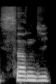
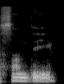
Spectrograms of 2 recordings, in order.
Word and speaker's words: Sandy: Et Sandy qui nous dit que c'est bien Sand, ça se prononce et non pas Sandé.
